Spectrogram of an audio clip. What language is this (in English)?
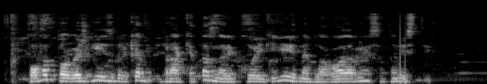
Macedonian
